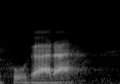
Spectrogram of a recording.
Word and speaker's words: jugará: Si esta palabra jugara yo le pongo un acento en la última A, entonces ya se convierte en jugará.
